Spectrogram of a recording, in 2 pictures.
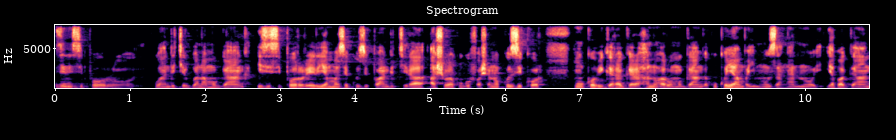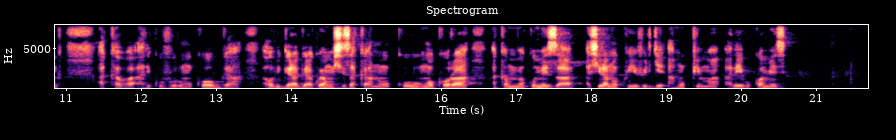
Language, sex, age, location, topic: Kinyarwanda, male, 25-35, Huye, health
